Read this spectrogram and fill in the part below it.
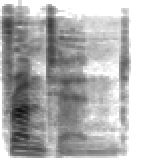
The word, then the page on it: front end: British English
